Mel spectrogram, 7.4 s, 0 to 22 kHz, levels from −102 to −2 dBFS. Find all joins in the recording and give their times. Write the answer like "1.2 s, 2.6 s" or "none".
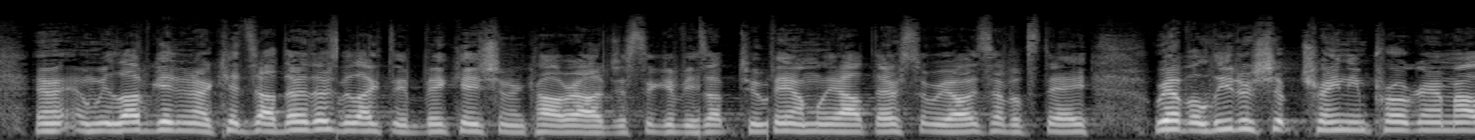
1.7 s, 3.5 s, 3.8 s, 5.1 s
